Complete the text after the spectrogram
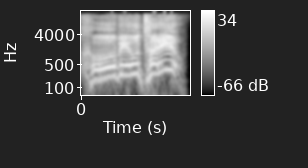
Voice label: finish, jp; claude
